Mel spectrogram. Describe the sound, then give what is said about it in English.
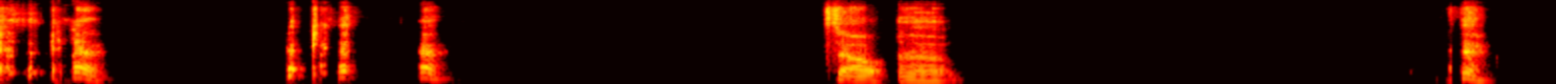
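Throat clearing from someone with a tickle in the throat: a few short, rough vocal bursts separated by silence, with a final faint one near the end. “Got a little bit of a tickle in my throat.”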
